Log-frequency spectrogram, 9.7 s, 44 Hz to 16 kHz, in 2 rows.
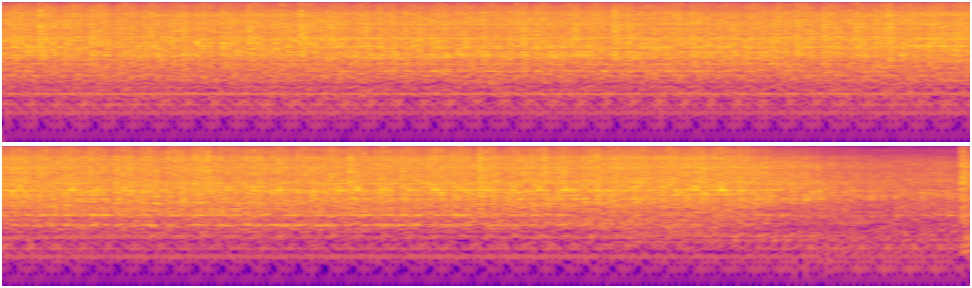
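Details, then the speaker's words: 1979 car, 1.5-liter diesel idling, hood open: even, rapid clatter with no misses or rhythm change; ordinary diesel noise, engine runs fine. "So, it has a 1.5 liter engine, and as you can hear, it's a diesel. Let me pop up the hood. Come on. There we go. A bit noisy, isn't it?"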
